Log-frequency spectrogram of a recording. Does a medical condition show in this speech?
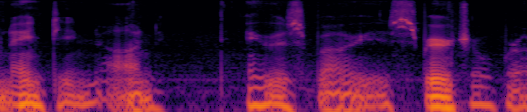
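Yes: ALS; affects chest and throat.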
